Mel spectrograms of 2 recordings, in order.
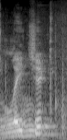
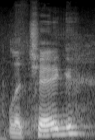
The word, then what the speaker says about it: Ledaig: It's a Ledaig or Ledaig, depending on how you pronounce it.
